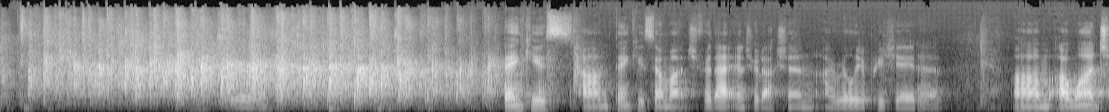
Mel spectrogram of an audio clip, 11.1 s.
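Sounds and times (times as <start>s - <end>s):
audience applause welcoming a poet at a literary reading event: 0.0s - 5.8s
speech: 5.0s - 9.5s, 10.1s - 11.0s.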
